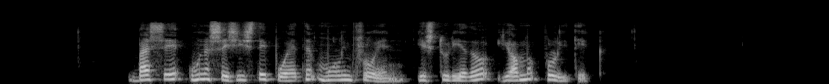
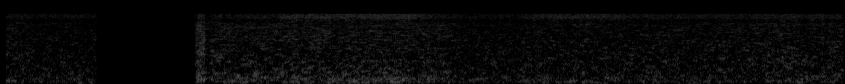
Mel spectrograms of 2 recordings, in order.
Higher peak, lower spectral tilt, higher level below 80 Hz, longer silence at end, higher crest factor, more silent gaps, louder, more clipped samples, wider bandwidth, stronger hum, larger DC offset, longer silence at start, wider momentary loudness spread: first, -4 dBFS vs -36 dBFS; first, -5 dB/octave vs -1.5 dB/octave; first, -64 dBFS vs -72 dBFS; first, 2.4 s vs 0 s; about the same, 20 dB vs 16 dB; neither; first, -21 LUFS vs -49 LUFS; neither; second, 8 kHz vs 11.5 kHz; neither; neither; first, 1.3 s vs 0.05 s; about the same, 7 LU vs 8 LU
